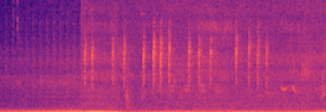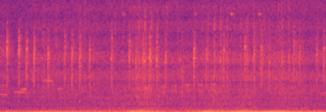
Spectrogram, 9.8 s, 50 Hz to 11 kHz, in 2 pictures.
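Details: 1993 Nissan R32 Skyline GTR V-Spec, imported 2016 and then stored: over a low, steady idle, a light, fairly quick ticking from the cylinder head, roughly four a second.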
